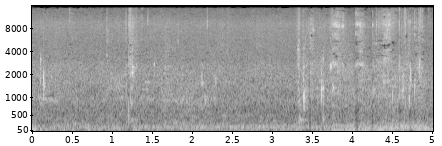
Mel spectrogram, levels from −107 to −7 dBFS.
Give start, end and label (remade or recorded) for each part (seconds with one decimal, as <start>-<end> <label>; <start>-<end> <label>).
0.0-0.8 recorded; 0.8-1.7 remade; 1.7-3.9 recorded; 3.9-5.0 remade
